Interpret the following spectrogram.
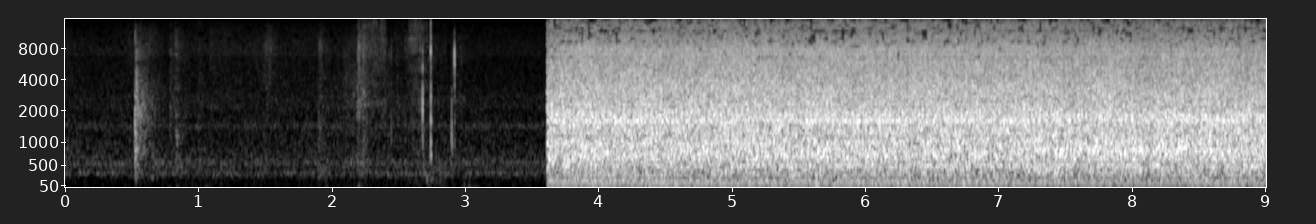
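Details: Toyota 3.4 first start after timing belt and water pump replacement, battery reconnected and oil checked: after a quiet stretch a steady even hum and low drone, no knocks or ticks; smooth idle.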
